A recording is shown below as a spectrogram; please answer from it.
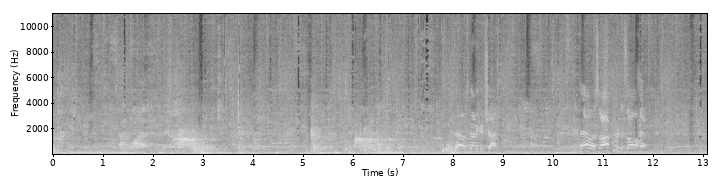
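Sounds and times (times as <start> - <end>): hubbub of bowling lanes: 0.0 - 13.0
bowling ball rolling down lane: 0.8 - 9.4
pins crashing: 2.4 - 9.2.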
